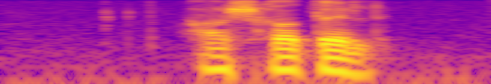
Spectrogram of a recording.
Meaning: 1. to work; to work (on, at); to toil, to labour 2. to work, to be employed at 3. to work, to run; to operate, to function (of an appliance) 4. to earn 5. to try, to seek
- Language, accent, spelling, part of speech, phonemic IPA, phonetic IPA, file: Armenian, Eastern Armenian, աշխատել, verb, /ɑʃχɑˈtel/, [ɑʃχɑtél], Hy-աշխատել .ogg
